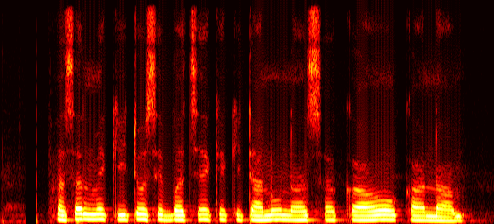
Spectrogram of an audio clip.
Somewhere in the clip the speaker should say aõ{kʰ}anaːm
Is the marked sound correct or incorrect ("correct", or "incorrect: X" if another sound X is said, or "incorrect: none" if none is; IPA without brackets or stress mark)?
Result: incorrect: k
